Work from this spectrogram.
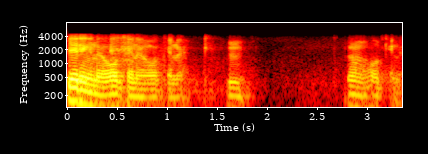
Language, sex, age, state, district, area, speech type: Tamil, male, 30-45, Tamil Nadu, Pudukkottai, rural, conversation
